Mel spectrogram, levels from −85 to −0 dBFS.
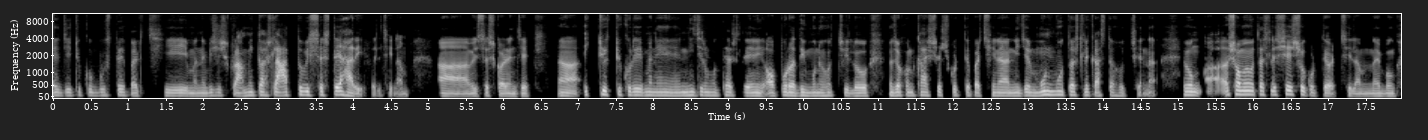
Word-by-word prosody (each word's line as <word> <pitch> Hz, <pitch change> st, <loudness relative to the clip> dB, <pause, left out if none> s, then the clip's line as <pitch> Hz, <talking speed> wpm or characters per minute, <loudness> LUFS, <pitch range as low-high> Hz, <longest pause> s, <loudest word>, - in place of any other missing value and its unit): যেটুকু 115 Hz, +1 st, -6 dB
বুঝতে 115 Hz, +1 st, -5 dB
পারছি 100 Hz, 0 st, -6 dB, 0.5 s
মানে 100 Hz, +1 st, -4 dB
বিশেষ 110 Hz, -1 st, -5 dB
করে -, -, +1 dB
আমি 120 Hz, +3 st, -1 dB
তো -, -, +5 dB
আসলে 120 Hz, -, +3 dB
আত্মবিশ্বাসটাই 135 Hz, +2 st, +3 dB
হারিয়ে 95 Hz, -5 st, +2 dB
ফেলছিলাম। -, -, -10 dB, 0.5 s
আ -, -, +4 dB, 0.4 s
বিশ্বাস 95 Hz, -, -2 dB
করেন 95 Hz, -1 st, +1 dB
যে -, -, +2 dB, 0.5 s
আ -, -, +3 dB, 0.3 s
একটু, 140 Hz, -, -6 dB
একটু, 135 Hz, -, -5 dB
করে 130 Hz, -2 st, +2 dB, 0.2 s
মানে 120 Hz, -1 st, -1 dB, 0.4 s
নিজের 125 Hz, +1 st, -2 dB
মধ্যে 115 Hz, +1 st, -5 dB
আসলে 110 Hz, 0 st, -4 dB, 0.3 s
অপরাধী 115 Hz, 0 st, +2 dB
মনে 110 Hz, -1 st, -1 dB
হচ্ছিল। 115 Hz, -2 st, -5 dB, 0.6 s
যখন 120 Hz, 0 st, 0 dB
কাজ 120 Hz, -2 st, 0 dB
শেষ 120 Hz, -, -1 dB
করতে 120 Hz, -1 st, -2 dB
পারছি 105 Hz, +1 st, -2 dB
না, 110 Hz, -, +3 dB, 0.2 s
নিজের 115 Hz, +2 st, 0 dB
মন 140 Hz, +3 st, +5 dB
মতো 140 Hz, -3 st, -1 dB
আসলে 125 Hz, 0 st, -3 dB
কাজটা 110 Hz, +1 st, -2 dB
হচ্ছে 100 Hz, -, -8 dB
না। -, -, -5 dB, 0.4 s
এবং 130 Hz, 0 st, +6 dB, 0.2 s
আ -, -, -1 dB, 0.3 s
সময়মতো 145 Hz, -1 st, +6 dB
আসলে 140 Hz, +1 st, -2 dB
শেষও 150 Hz, -2 st, +4 dB
করতে 110 Hz, -6 st, -6 dB
পারছিলাম 95 Hz, -2 st, -4 dB
না 95 Hz, -, -3 dB
এবং 95 Hz, +1 st, -2 dB
115 Hz, 165 wpm, -23 LUFS, 105-125 Hz, 0.6 s, এবং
